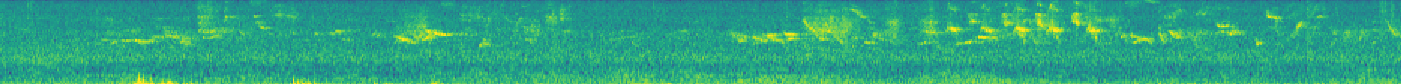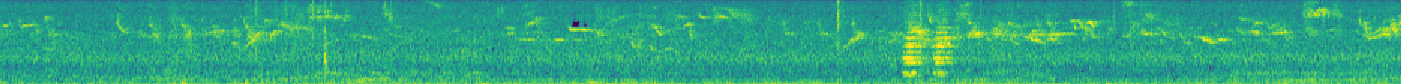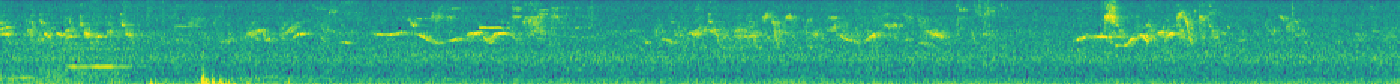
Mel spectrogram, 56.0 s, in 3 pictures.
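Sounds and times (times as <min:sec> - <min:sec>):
small birds chirping and trilling: 0:00.0 - 0:56.0.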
